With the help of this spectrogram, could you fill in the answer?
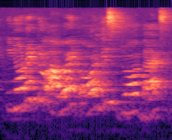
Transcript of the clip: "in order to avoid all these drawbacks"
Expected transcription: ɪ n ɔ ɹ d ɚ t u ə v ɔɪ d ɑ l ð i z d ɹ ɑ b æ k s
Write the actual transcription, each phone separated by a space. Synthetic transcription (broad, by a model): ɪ n ɔ ɹ d ɚ t u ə w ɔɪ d ɑ l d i s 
